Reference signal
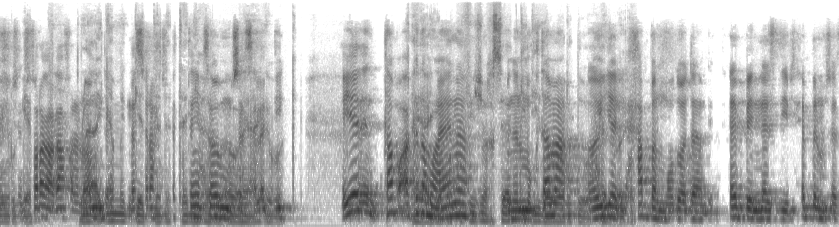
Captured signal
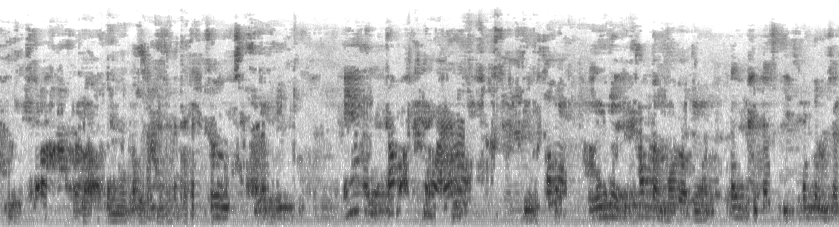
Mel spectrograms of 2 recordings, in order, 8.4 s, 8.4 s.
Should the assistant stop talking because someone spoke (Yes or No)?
No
